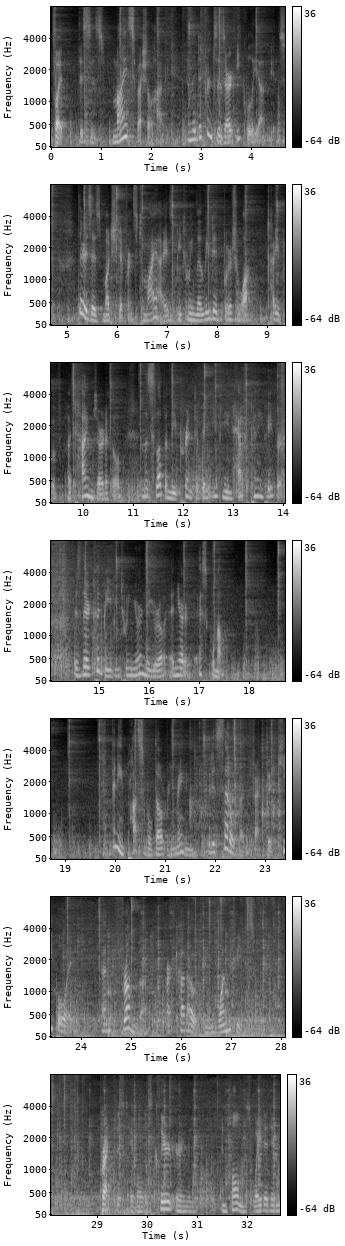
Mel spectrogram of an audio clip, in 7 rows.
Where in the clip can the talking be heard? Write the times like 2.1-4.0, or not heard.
0.0-17.6, 19.6-27.5, 29.1-32.6.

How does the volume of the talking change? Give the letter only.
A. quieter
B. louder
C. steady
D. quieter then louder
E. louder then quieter
C.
